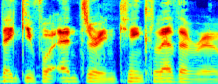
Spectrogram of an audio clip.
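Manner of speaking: put-on robot voice with Jamaican accent. During a comic role-play bit, the speaker talks like a Jamaican robot. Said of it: "you sound like a Jamaican robot".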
